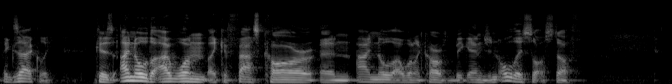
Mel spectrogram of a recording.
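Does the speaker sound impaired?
No.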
